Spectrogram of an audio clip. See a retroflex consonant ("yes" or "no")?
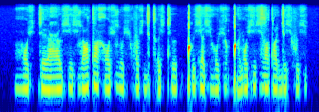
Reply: no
